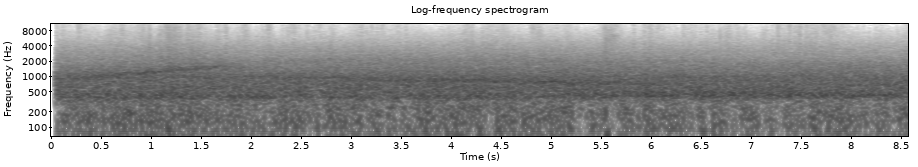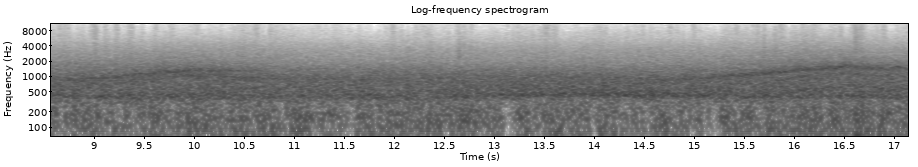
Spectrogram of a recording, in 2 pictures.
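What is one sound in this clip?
Wind rushes steadily, rising and falling in a slow whoosh.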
